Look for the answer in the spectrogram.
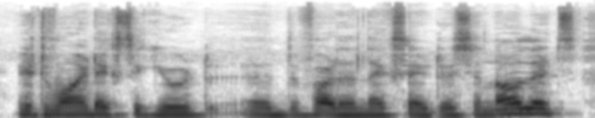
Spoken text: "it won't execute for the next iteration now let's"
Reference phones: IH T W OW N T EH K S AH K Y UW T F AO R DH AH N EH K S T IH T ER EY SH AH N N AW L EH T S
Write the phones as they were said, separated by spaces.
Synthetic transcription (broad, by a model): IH T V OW N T EH K S AH K Y UW T F AO R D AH N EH K S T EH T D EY S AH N N AW L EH T S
